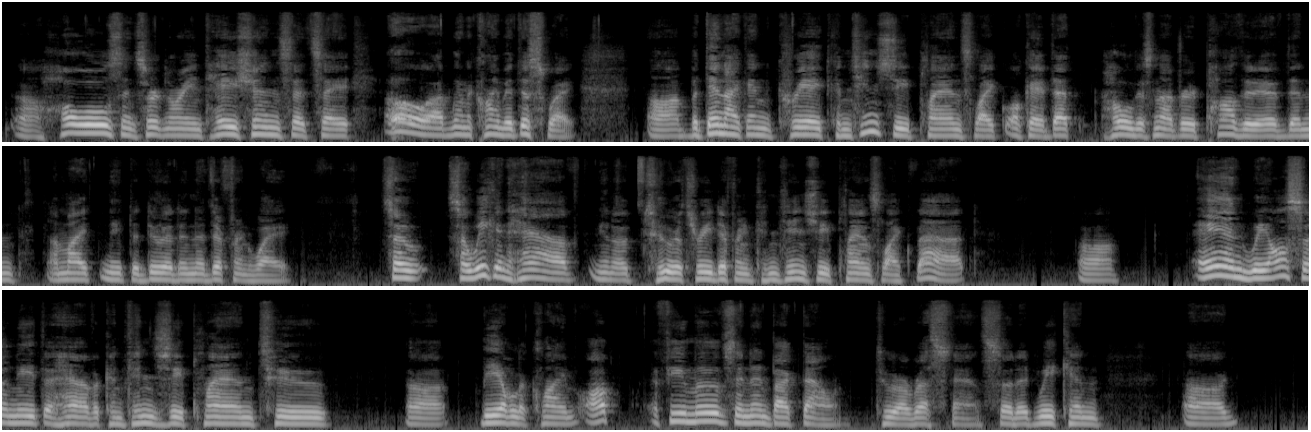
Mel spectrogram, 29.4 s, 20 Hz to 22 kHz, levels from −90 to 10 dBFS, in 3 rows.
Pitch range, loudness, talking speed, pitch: 145-170 Hz, -26 LUFS, 185 wpm, 155 Hz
